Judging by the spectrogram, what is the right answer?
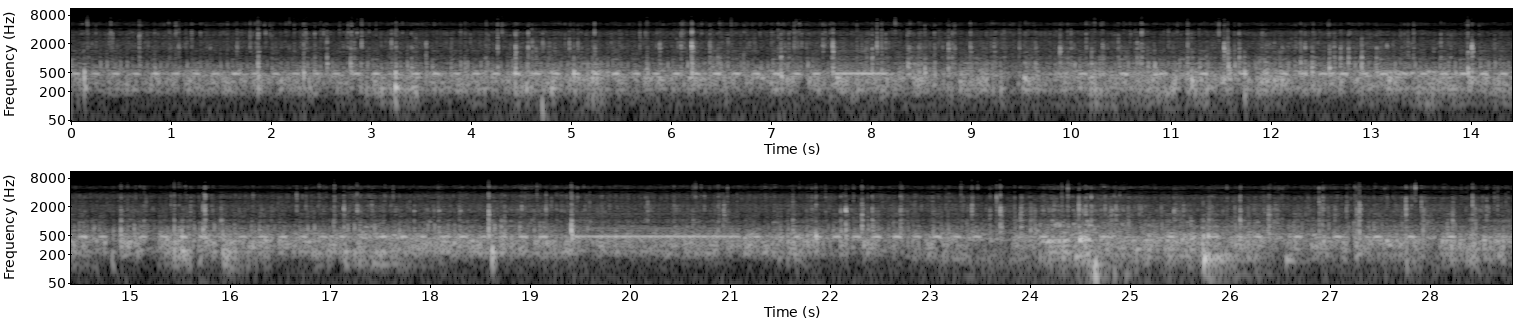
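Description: Underwater ambience heard through a camera's waterproof housing: a steady hum under a constant haze, dotted with many scattered crackling clicks, with a few low thumps near the end.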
